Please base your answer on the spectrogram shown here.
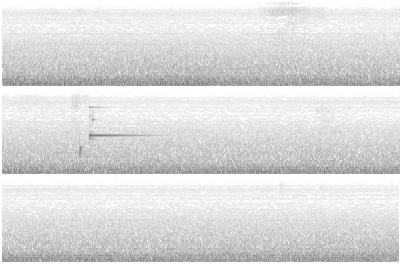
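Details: Constant low rumbling noise with one brief bright ding near the middle, and no animal sounds.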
